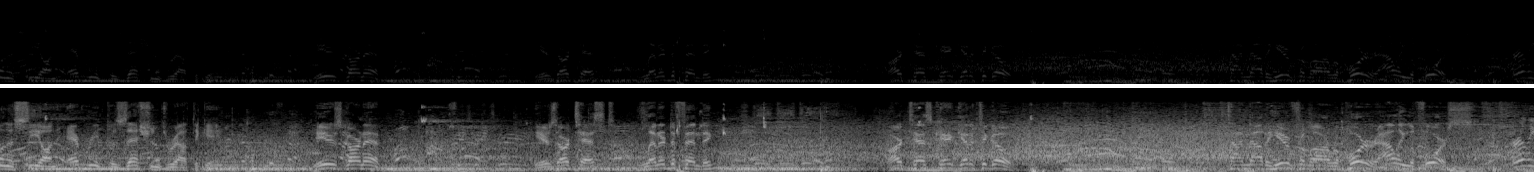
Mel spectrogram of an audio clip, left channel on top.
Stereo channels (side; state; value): left; quieter; 37.1 dB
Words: to see on every possession throughout the game. Here's Garnett. Here's Artest. Leonard defending. Artest can't get it to go. Time now to hear from our reporter, Allie LaForce.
